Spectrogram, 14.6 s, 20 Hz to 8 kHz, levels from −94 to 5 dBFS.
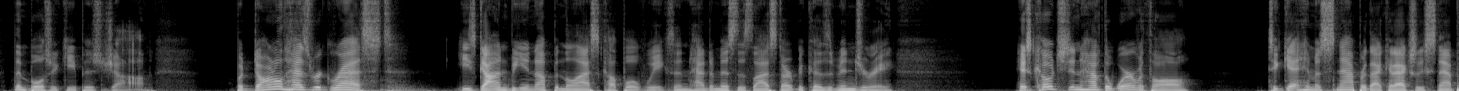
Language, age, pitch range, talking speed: English, 30-49, 100-145 Hz, 185 wpm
